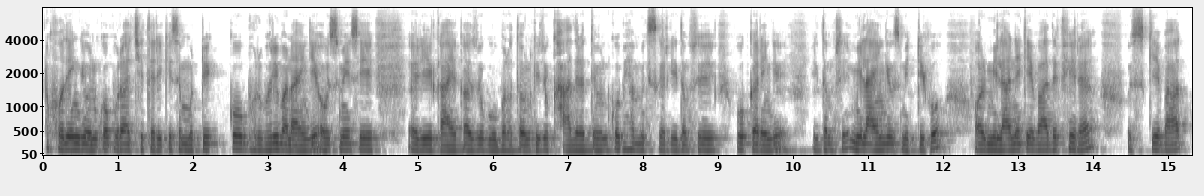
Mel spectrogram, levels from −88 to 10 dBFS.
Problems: background sounds at intervals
